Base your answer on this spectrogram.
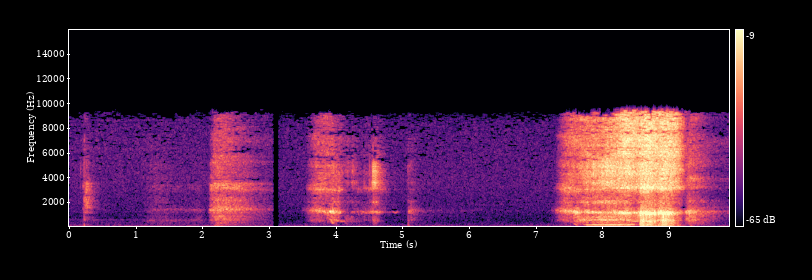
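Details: Snoring recorded with the SnoreLab app during sleep: rough, rattling breaths in a quiet room, building to one loud snore near the end.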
